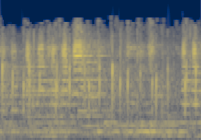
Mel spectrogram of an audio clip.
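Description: Mariachi band playing an instrumental passage with no singing: sustained melody notes over a quick, sharply plucked rhythm.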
